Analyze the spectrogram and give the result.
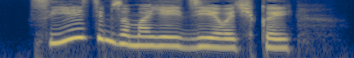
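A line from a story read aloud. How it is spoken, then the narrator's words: Gentle, affectionate offer. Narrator (Russian): Ласковым голоском предлагаю я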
